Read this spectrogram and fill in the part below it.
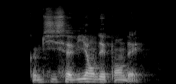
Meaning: like one's life depended on it, as if there were no tomorrow
- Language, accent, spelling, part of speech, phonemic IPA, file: French, France, comme si sa vie en dépendait, adverb, /kɔm si sa vi ɑ̃ de.pɑ̃.dɛ/, LL-Q150 (fra)-comme si sa vie en dépendait.wav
